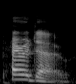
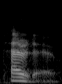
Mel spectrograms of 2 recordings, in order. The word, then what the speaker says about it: peridot: think he's moved in you don't pronounce the t there we go peridot peridot do you know brian's parents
